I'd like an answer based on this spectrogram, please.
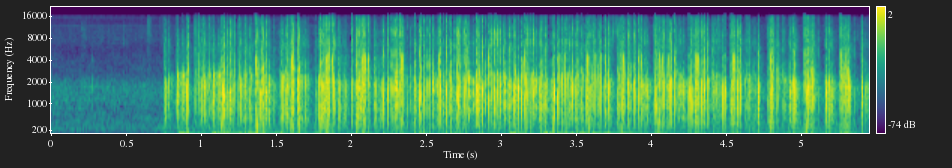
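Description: Audience applauding, with many hands clapping at once, starting suddenly about a second in after a moment of near silence.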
